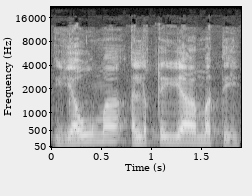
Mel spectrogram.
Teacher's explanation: میم پر زبر ہے، اس سے القیامتی کی لام ساکن کے ساتھ ملائیں گے، درمیان میں سے الف حمزہ کو حذف کیا جائے گا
